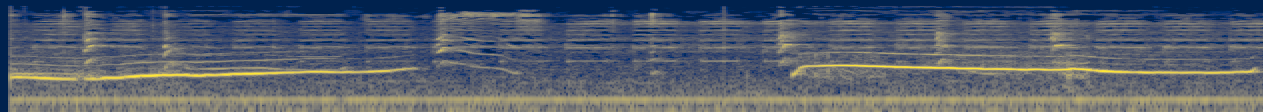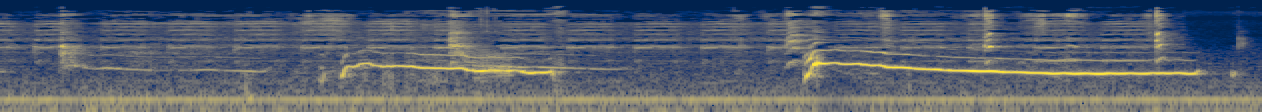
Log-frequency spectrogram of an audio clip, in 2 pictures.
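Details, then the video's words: Pet dog howling at a ringing alarm clock: long wavering howls that rise then slowly fall, about five drawn-out notes separated by short pauses, over a steady electronic alarm tone and buzzing hum. "howling at the alarm clock"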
